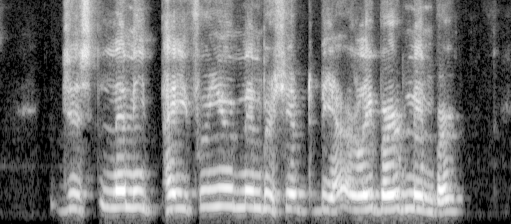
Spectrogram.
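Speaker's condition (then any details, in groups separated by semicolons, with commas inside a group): Cerebral palsy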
